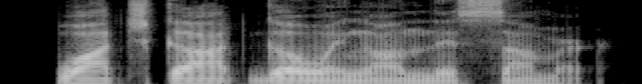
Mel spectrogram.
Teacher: or we could say what you got going on this summer watch is what plus you you becomes cha · we're dropping the G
